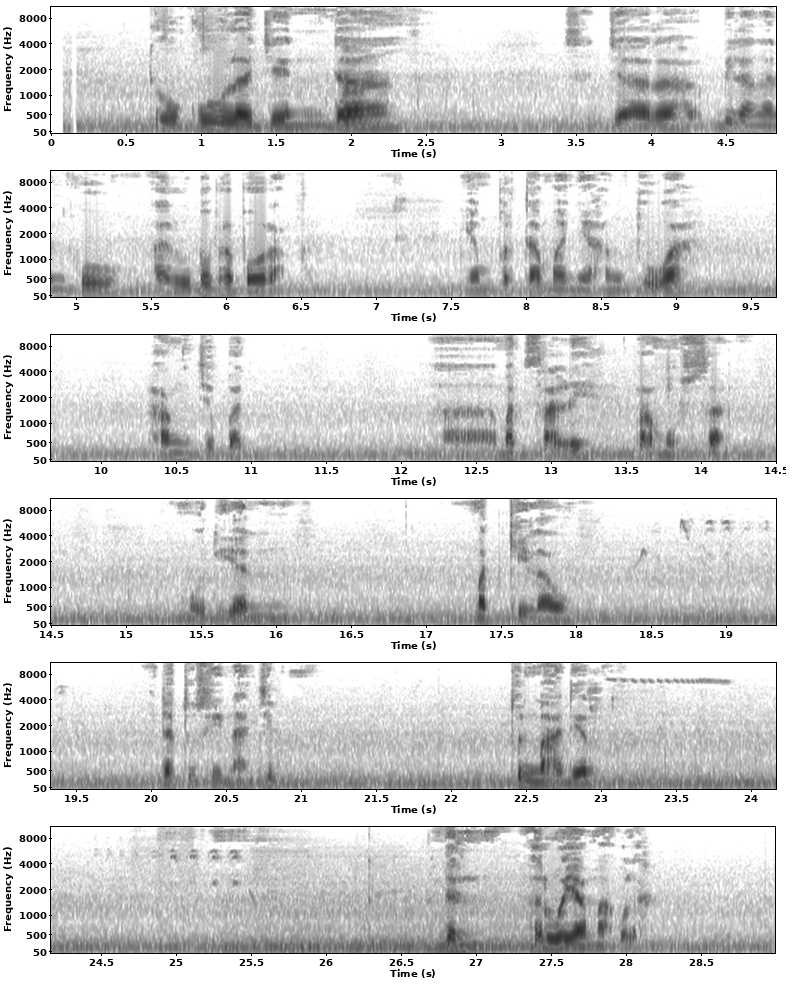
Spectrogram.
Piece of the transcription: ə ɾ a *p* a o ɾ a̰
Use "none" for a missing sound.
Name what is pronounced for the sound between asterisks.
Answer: p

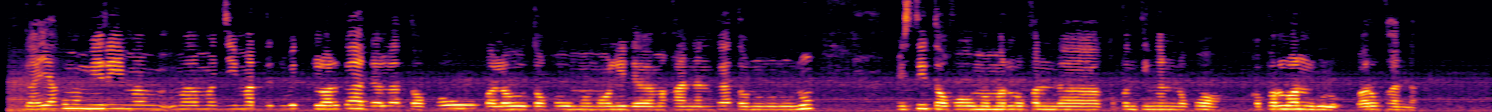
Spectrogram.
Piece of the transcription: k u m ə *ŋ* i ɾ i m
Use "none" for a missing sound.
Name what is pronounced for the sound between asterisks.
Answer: m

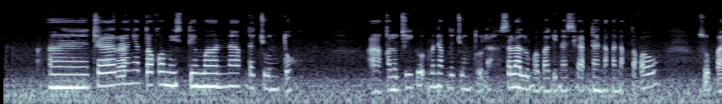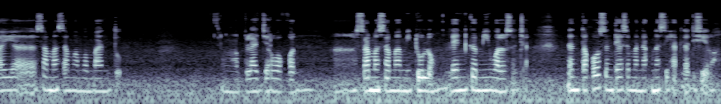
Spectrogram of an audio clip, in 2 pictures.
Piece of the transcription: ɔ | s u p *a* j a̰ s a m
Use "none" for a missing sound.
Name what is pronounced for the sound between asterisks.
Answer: a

